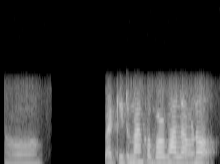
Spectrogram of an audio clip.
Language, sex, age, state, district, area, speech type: Assamese, female, 18-30, Assam, Majuli, urban, conversation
